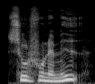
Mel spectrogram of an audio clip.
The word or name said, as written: sulfonamid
